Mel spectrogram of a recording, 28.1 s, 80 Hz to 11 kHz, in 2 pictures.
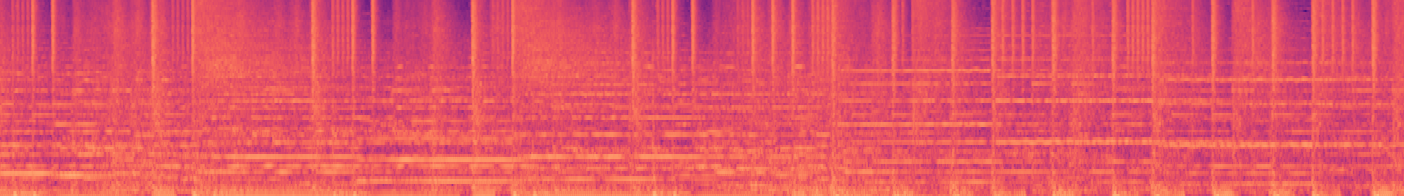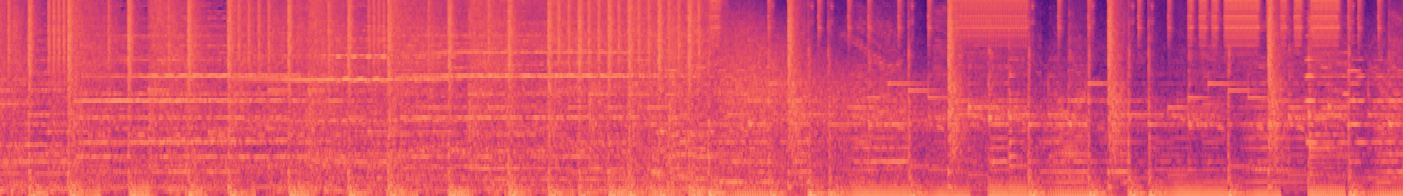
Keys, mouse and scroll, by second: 1.9 click, 6.8 F9, 8.6 shift+click, 11.1 click, 13.1 ctrl+=, 13.3 space, 13.4 c, 13.7 click, 17.6 space, 17.8 click, 18.2 ctrl+=, 18.6 click, 18.9 a, 19.4 click, 23.9 click, 24.2 v, 24.2 space, 24.3 click, 24.8 space, 24.9 click, 26.7 typing, 27.6 click.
